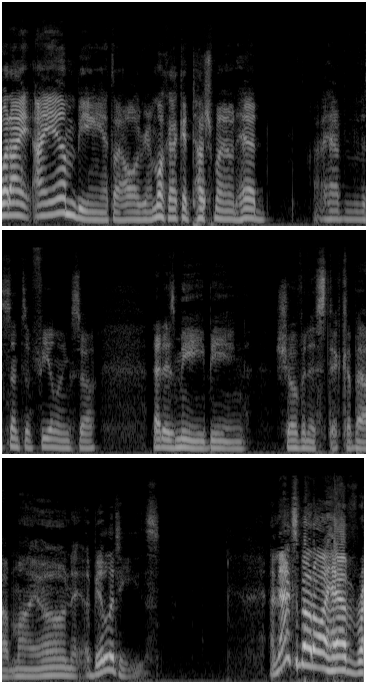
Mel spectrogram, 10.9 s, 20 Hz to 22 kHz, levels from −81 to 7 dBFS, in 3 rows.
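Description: No dropouts, clipping, glitches or other technical faults can be heard anywhere in the recording.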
